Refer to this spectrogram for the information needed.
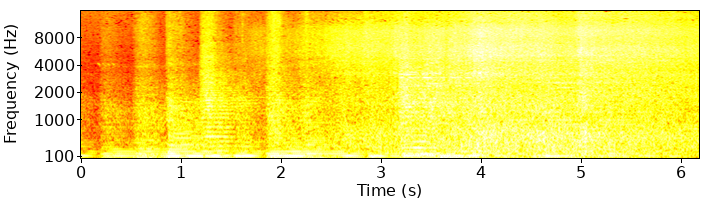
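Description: Ocean surf around Lanka rolls and washes continuously, with surging waves building and receding over a deep, rumbling low end and some wind buffeting the microphone. No one speaks.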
